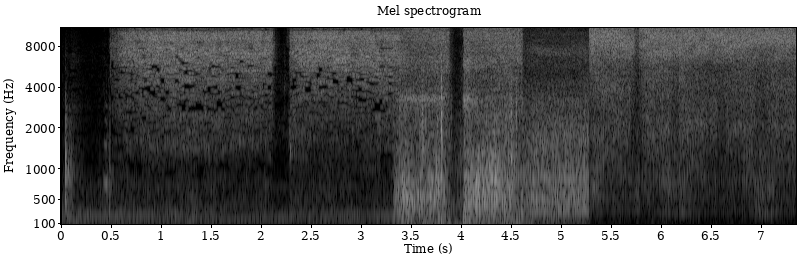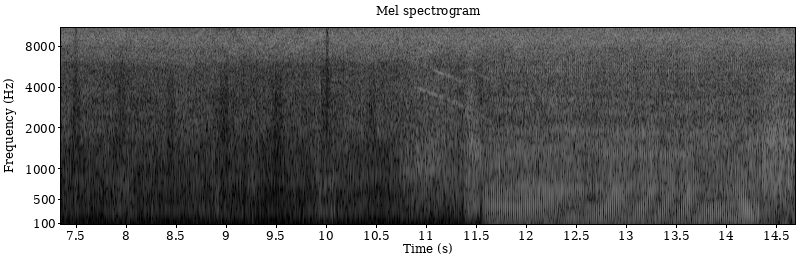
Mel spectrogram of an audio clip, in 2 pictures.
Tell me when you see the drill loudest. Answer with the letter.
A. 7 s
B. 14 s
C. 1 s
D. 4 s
B.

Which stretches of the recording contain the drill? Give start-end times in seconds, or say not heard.
10.7-14.6.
